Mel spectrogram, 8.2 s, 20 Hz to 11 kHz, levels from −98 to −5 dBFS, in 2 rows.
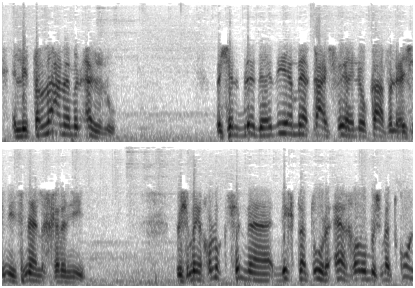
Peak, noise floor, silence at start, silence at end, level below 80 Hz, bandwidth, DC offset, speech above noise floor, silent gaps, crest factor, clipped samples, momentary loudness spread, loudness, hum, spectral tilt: -8 dBFS; -53 dBFS; 0 s; 0 s; -54 dBFS; 10 kHz; under 0.1%; 32 dB; none; 14 dB; under 0.1%; 4 LU; -22 LUFS; none; -7 dB/octave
